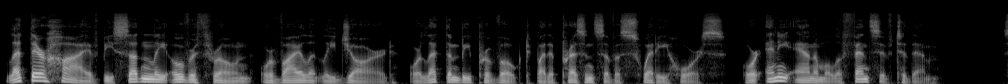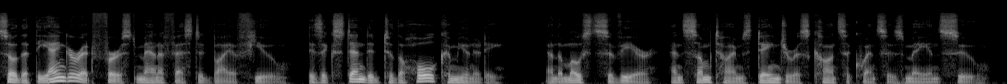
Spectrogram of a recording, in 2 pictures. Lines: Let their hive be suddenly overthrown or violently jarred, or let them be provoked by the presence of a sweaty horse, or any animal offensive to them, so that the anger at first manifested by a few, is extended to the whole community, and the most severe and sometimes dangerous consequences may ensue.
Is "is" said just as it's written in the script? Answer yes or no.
yes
